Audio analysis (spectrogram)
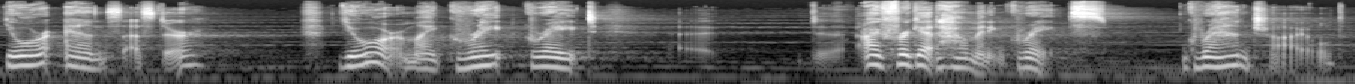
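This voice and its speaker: A woman playing an ancient, sly and dominant female demon in a dark fantasy audio roleplay, taunting theatrically with deliberate pauses. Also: on the low side, animated, exaggerated voice. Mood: smug, amused. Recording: long reverb, music underneath.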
